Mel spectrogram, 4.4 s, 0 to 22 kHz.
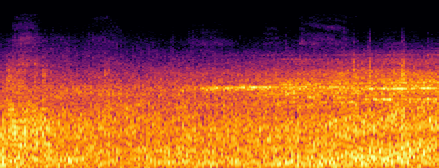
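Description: A Virgin Atlantic Airbus A330neo airliner at Heathrow gives off a steady, fairly loud broadband engine roar, a constant wash of jet noise with a faint high whine rising in the middle.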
